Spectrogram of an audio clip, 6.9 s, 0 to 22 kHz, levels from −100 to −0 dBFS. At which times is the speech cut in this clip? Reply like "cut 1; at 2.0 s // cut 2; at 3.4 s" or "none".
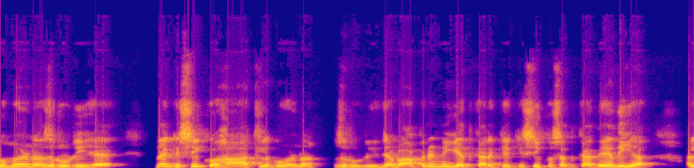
none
